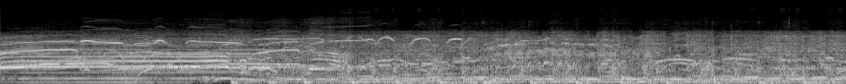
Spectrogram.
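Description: Live rock band playing through a loud PA: sustained held notes for the first couple of seconds, then drums and bass come in with a driving beat, with the crowd yelling over the music.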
